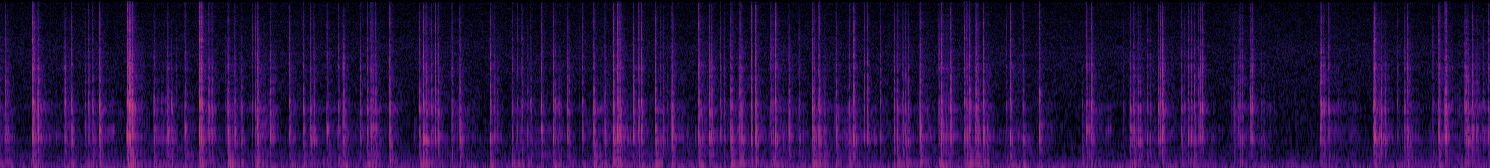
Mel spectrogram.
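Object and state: Plastic container tapped with nails.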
